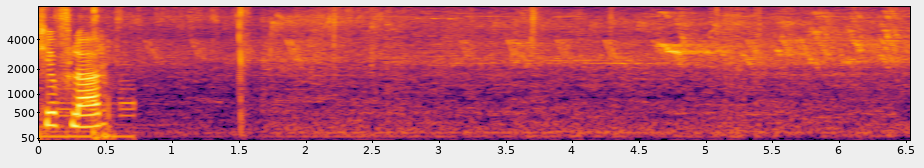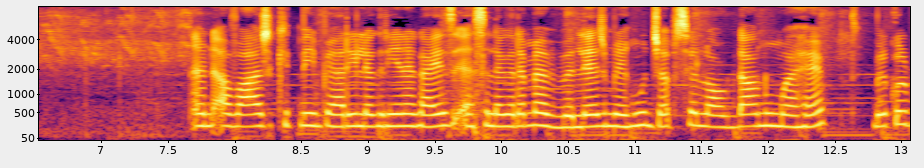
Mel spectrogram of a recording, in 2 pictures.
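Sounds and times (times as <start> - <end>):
faint birds chirping: 0.0 - 10.0.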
